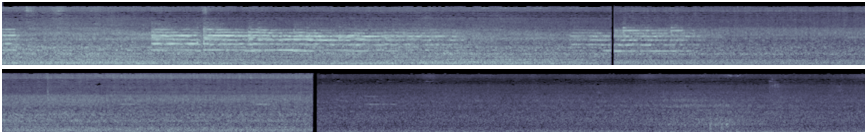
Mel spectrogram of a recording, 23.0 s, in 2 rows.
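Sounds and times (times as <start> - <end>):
train horn: 0.0 - 1.0, 1.8 - 6.5, 7.5 - 13.3
light rail train rumbling past: 0.0 - 23.0
street and traffic noise: 0.0 - 23.0.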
